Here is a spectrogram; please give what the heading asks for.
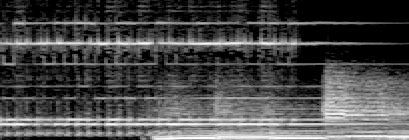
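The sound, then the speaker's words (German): A telephone ringing as a sound effect: a steady, continuous electronic ring lasting about two seconds, with shifting lower tones beneath it. “Dann kommt der Anruf seines Lebens.”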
